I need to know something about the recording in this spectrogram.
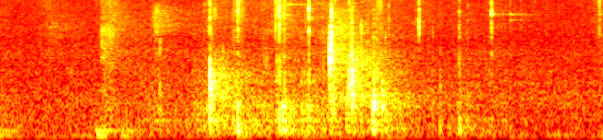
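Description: Metal bolts clink against each other.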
